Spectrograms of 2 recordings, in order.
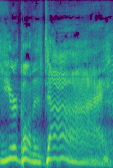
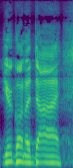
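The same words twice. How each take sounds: First: Slow, drawn-out doom call with a falling end; menacing paddle whistle. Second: Said in the usual way. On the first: Retold or imitated. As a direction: stretch it out like a whistling threat. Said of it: "the whistle was like". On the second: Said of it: "that whistle that said".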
